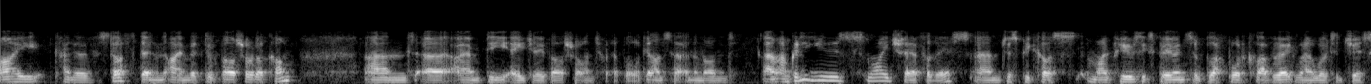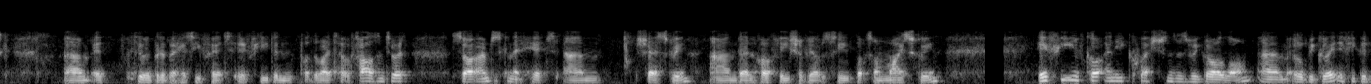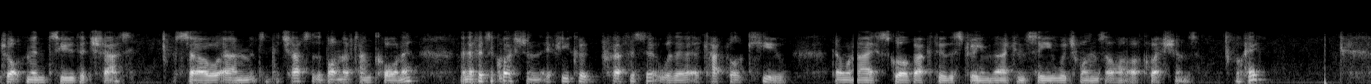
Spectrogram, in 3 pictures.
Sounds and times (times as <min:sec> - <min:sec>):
Speech: 0:00.0 - 0:03.0, 0:03.6 - 0:23.2, 0:24.1 - 0:40.2.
